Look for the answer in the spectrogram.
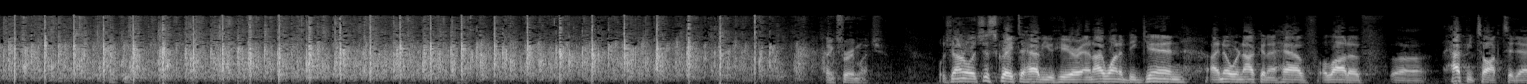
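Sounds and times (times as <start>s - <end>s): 
crowd applauding: 0.0s - 8.5s
speech: 8.3s - 15.2s.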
